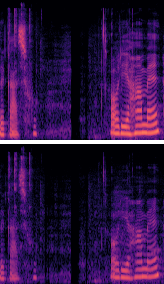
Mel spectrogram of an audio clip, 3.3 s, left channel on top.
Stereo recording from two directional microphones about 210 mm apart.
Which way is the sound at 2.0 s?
50° left (ahead or behind).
